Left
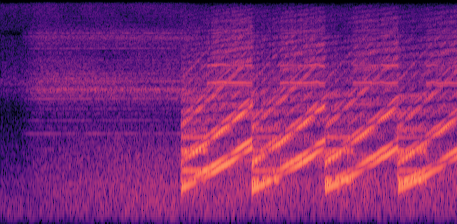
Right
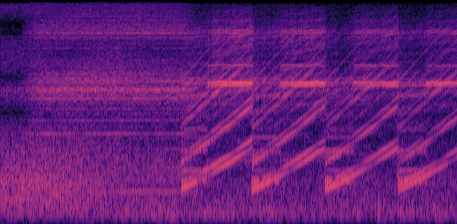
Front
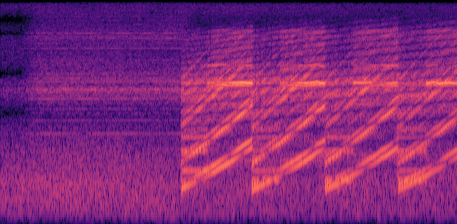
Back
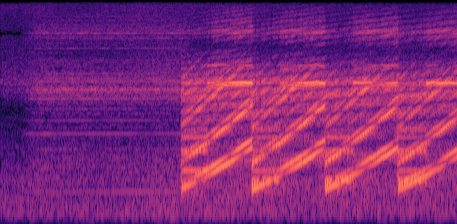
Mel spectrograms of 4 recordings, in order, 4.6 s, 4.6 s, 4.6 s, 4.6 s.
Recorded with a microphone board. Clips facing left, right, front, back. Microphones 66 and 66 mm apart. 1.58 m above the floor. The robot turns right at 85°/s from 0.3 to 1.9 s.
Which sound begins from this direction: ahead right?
Running water, at 0.0 s.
